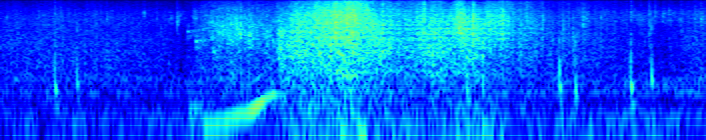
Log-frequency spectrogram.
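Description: A magical sparkle swells briefly with a rising whoosh.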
